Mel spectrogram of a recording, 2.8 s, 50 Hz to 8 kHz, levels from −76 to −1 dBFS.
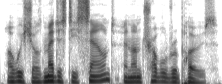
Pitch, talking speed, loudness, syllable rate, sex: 110 Hz, 175 wpm, -18 LUFS, 5.5 syllables/s, male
